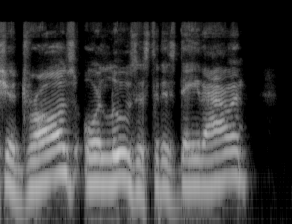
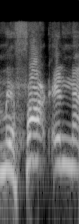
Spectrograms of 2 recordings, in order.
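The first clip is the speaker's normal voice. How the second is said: high, loud, hammed-up pirate; 9 semitones higher, 8 dB louder than usual. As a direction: growl it out like an old pirate. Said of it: "he's talking like a pirate".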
